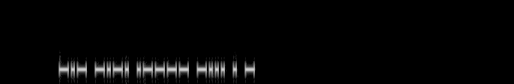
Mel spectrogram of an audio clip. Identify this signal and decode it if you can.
Morse code, heard as a keyed tone, about 40 wpm, 700 Hz. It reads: KC1BET
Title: USA Call Signs - 6 Characters - Repeated 2x - 40wpm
